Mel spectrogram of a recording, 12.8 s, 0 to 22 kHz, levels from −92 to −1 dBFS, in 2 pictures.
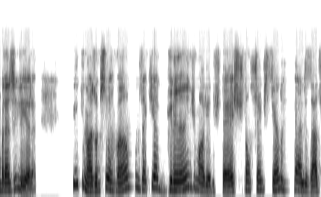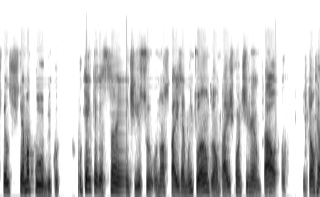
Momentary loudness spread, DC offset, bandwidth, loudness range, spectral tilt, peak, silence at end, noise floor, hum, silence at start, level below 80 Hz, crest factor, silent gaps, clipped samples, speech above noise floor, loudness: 9 LU; under 0.1%; 8.2 kHz; 2 LU; -6 dB/octave; 0 dBFS; 0 s; -54 dBFS; none; 0 s; -66 dBFS; 16 dB; none; under 0.1%; 38 dB; -17 LUFS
